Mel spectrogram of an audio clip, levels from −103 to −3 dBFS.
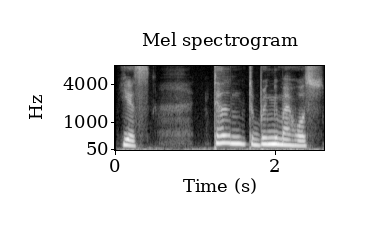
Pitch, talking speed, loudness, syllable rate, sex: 210 Hz, 185 wpm, -15 LUFS, 5.1 syllables/s, female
